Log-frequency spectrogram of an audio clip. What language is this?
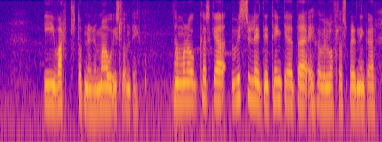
Icelandic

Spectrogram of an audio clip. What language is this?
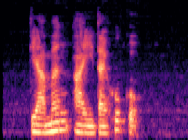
Paiwan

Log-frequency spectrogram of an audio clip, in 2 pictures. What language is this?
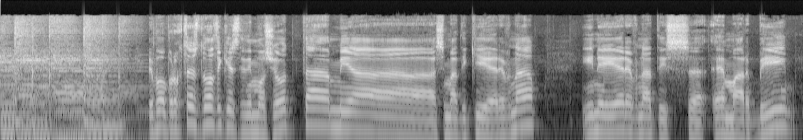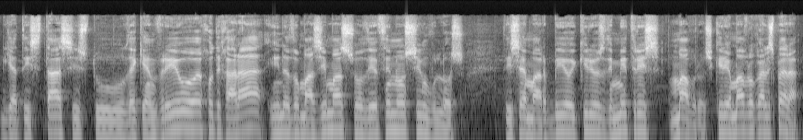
Greek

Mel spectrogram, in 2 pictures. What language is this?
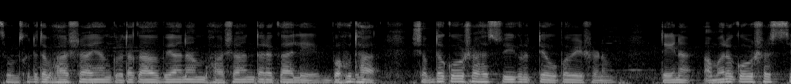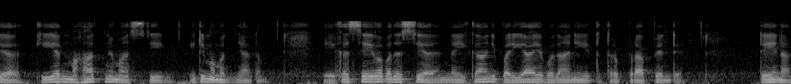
Sanskrit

